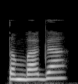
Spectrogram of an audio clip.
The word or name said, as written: tembaga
